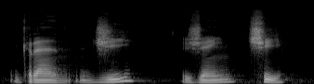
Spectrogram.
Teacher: aquele E final é pronunciado I no Brasil.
